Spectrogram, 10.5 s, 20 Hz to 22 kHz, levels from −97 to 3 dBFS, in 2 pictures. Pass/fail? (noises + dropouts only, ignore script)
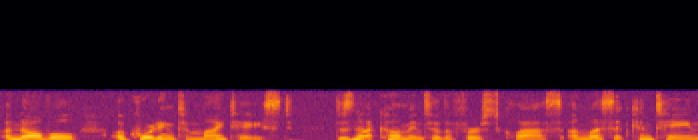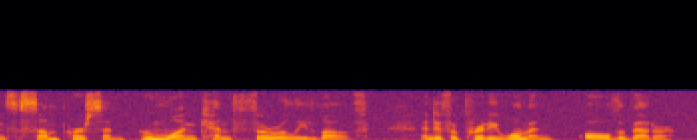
pass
